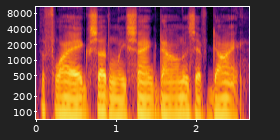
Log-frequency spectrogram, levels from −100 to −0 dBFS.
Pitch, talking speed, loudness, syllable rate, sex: 90 Hz, 180 wpm, -15 LUFS, 4.2 syllables/s, male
